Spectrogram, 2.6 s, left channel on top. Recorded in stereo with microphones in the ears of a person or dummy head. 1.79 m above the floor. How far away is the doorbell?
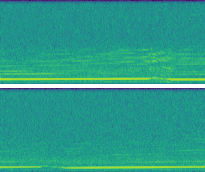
No doorbell in this recording.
